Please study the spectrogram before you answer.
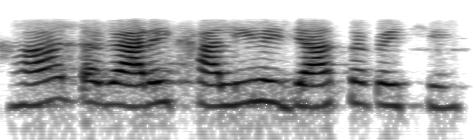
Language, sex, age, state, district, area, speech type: Maithili, female, 30-45, Bihar, Sitamarhi, rural, conversation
